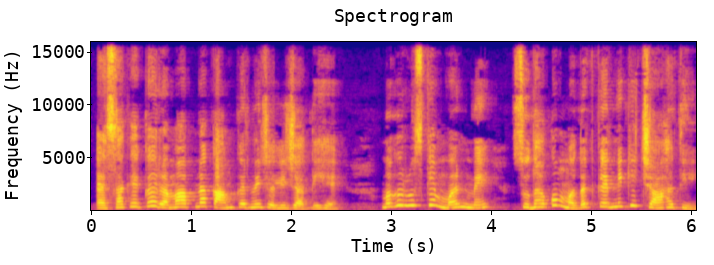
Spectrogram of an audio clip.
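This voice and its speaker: A woman's voice: high-pitched, lively intonation, measured pace. A woman narrating a scripted children's story as a storyteller.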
